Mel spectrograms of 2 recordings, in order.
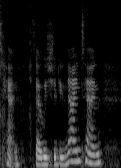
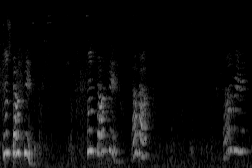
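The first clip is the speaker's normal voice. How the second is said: much higher, softer sing-song pet talk; 9 semitones higher, 11 dB quieter than usual. Real, not acted. Owner coos softly at her barking little dog.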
